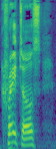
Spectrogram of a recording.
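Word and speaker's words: kratos (κράτος): The word strength there comes from a Greek word that is pronounced kratos, meaning dominion.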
